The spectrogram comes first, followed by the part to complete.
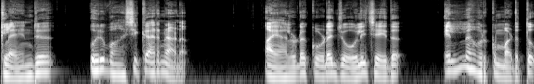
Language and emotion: Malayalam, sad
